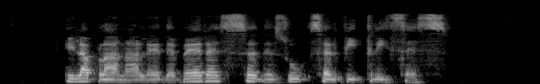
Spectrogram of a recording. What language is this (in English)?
Interlingua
